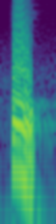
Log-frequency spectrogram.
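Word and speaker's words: eau: in French it is called o just like English o that is written as e a u but you just say o o I would like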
